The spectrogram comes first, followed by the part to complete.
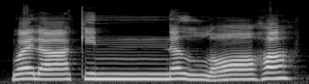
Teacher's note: لام کے اوپر کھڑی زبر ہے، ایک الف کے جتنا پڑھیں گے، نون مشدد، میم مشدد اور تنوین یعنی 2 زبر 2 زیر 2 پیش پر ہمیشہ غنہ کرتے ہیں، تو یہاں پر نون مشدد ہے۔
